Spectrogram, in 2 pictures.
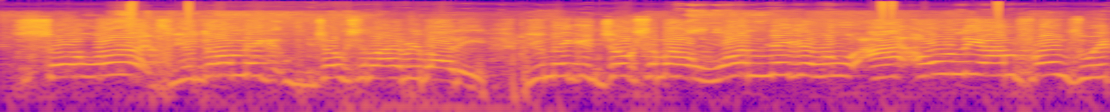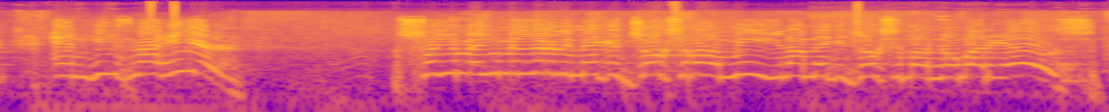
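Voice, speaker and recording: A very high-pitched man arguing heatedly in a voice chat. He is angry and profane, and he keeps repeating the same lines as he presses his point. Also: background noise. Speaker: voice chat participant. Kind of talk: heated argument.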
